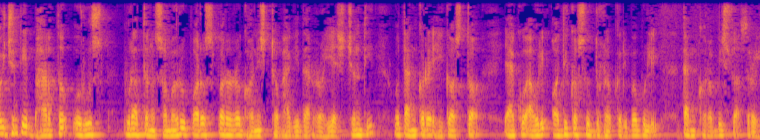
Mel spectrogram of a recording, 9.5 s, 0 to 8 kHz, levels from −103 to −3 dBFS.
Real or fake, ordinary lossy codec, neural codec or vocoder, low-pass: real; none; none; 7.2 kHz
